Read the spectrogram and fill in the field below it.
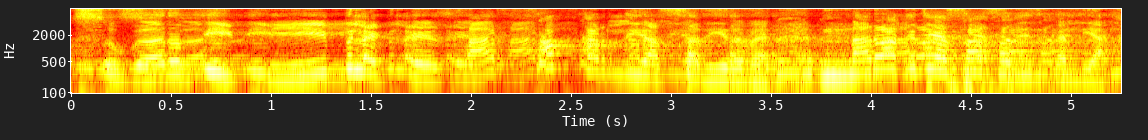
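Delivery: high, driving sermon harangue; impassioned preaching. Acted. Guru scolds hoarding merchant over wrecked body, impassioned preaching. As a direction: hammer each point with rising, scolding force.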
